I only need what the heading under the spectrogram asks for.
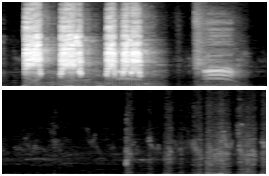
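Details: Black francolin giving a loud, harsh, grating call: a rapid burst of five or six rough, buzzy notes in about one and a half seconds, then a shorter, more tonal note, followed by near silence with faint ticks.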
